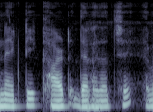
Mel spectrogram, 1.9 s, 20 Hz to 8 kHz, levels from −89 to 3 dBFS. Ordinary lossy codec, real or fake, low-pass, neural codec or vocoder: none; fake; none; codec, 16 kHz, 16 kbps, FreqCodec, larger model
